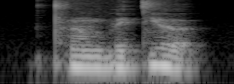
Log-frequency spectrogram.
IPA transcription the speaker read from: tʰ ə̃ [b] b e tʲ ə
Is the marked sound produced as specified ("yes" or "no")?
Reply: no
